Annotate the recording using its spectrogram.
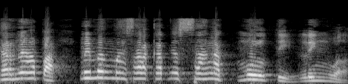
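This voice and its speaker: This man has a Javanese accent and a moderate pace. His pitch swings very widely. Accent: Javanese-accented Indonesian. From Java, Indonesia. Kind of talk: lecture. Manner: conversational, with rhetorical questions.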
